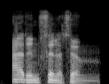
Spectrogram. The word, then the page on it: ad infinitum: British English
